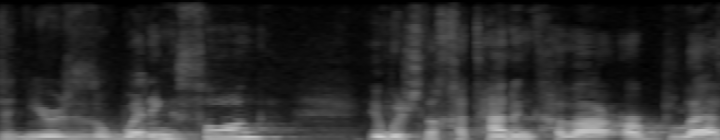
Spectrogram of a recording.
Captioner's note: hebrew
